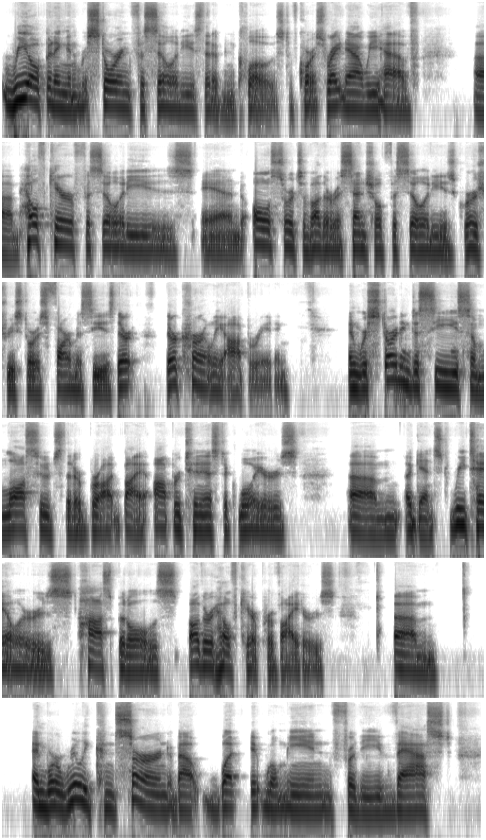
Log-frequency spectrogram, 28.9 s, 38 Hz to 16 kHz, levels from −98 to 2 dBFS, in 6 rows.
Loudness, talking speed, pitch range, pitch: -16 LUFS, 135 wpm, 130-155 Hz, 140 Hz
